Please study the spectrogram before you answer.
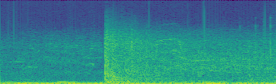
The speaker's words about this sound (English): Or you can just watch these fireworks.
